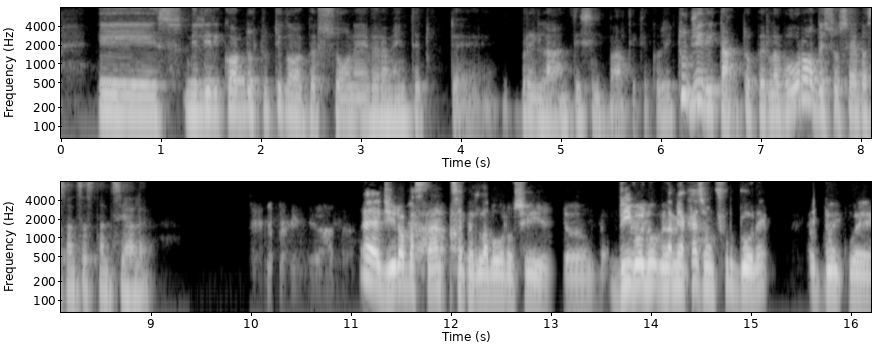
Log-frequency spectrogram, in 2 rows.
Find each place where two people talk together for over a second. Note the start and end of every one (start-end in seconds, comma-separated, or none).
none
